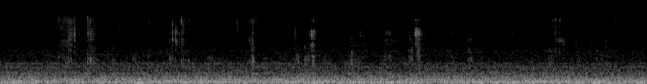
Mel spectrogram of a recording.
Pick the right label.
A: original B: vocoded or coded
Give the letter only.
A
